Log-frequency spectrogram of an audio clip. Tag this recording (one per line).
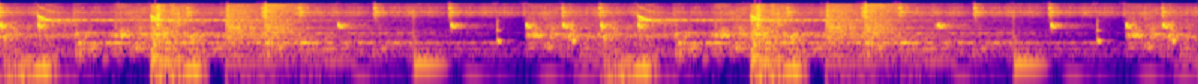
FreesoundGLoopGenerator
percussive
